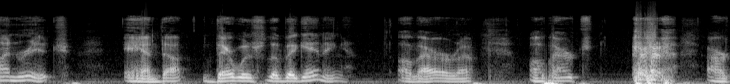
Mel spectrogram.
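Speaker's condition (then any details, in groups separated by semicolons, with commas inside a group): Parkinson's; tremors as early symptom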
